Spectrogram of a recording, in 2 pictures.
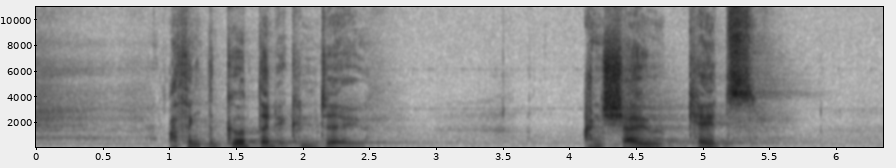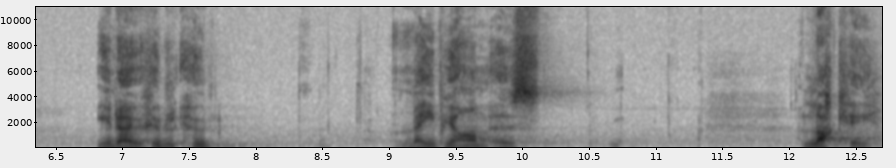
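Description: A middle-aged man speaks calmly and up close in short phrases with pauses.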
